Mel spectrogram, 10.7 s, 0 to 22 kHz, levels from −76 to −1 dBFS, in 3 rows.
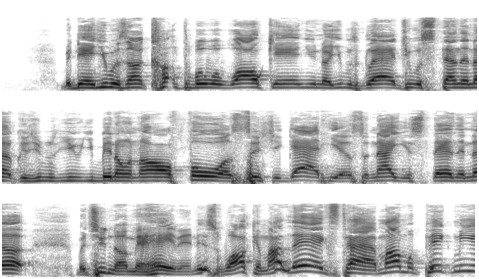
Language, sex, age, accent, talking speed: English, male, 30-49, American, 255 wpm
